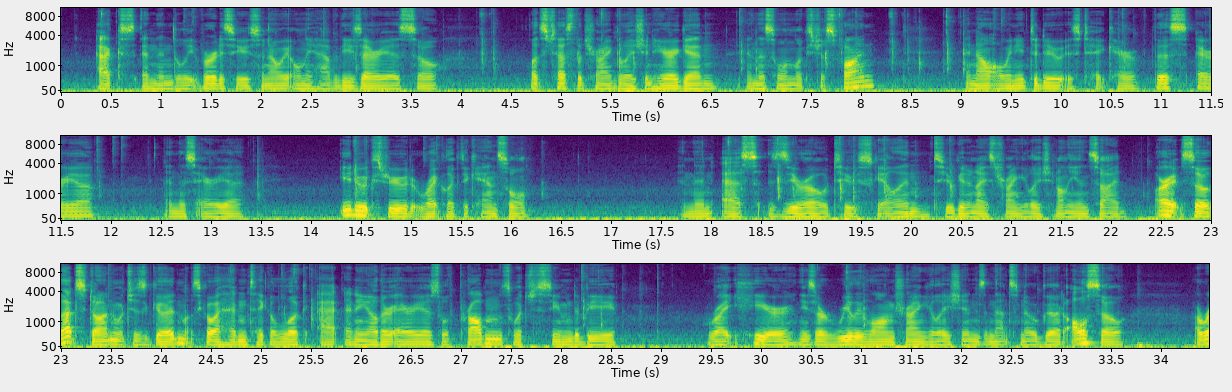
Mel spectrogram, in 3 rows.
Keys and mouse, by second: 0.3 x, 1.9 middle click, 2.6 middle click, 3.3 middle click, 4.1 a, 5.4 ctrl+t, 6.0 middle click, 6.7 Tab, 8.0 ctrl+z, 8.8 Tab, 10.6 shift+middle drag, 11.1 shift+middle drag, 12.4-12.9 shift+middle drag, 18.1 s, 20.4-20.7 middle drag, 22.3 middle click, 23.0 middle click, 23.5 shift+middle drag, 24.0 middle click, 24.6 a, 25.3 ctrl+t, 25.7-26.1 middle drag, 26.8 middle drag, 28.1 Tab, 28.5 middle click, 29.5 middle drag, 30.8 Tab, 31.4-32.1 middle drag, 32.7 middle click, 33.5 middle click.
